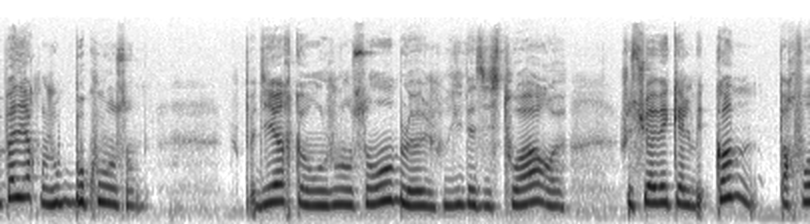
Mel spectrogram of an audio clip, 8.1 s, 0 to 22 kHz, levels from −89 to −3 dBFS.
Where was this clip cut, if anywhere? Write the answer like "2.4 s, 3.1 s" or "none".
none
